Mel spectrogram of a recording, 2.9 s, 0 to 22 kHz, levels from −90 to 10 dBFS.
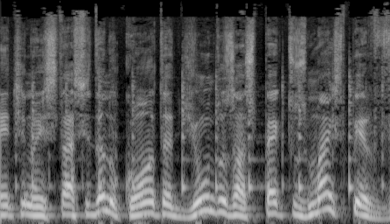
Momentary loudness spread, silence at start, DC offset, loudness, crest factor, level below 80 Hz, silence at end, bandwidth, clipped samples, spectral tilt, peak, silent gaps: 2 LU; 0 s; under 0.1%; -15 LUFS; 12 dB; -52 dBFS; 0 s; over 20 kHz; under 0.1%; -5 dB/octave; -2 dBFS; none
